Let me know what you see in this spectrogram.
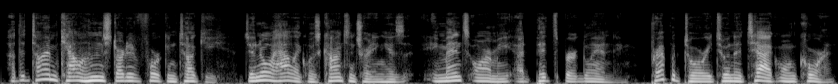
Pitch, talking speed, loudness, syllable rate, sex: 145 Hz, 165 wpm, -17 LUFS, 5.8 syllables/s, male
